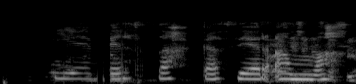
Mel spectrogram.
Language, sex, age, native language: Icelandic, female, 9, Icelandic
